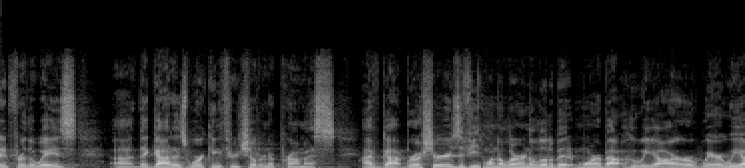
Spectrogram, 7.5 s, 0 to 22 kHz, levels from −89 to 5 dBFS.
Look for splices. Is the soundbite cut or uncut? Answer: cut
